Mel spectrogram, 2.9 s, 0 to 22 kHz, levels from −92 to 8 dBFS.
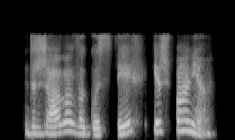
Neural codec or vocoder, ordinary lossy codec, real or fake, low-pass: autoencoder, 48 kHz, 32 numbers a frame, DAC-VAE, trained on Japanese speech; AAC, 24 kbps; fake; 19.8 kHz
